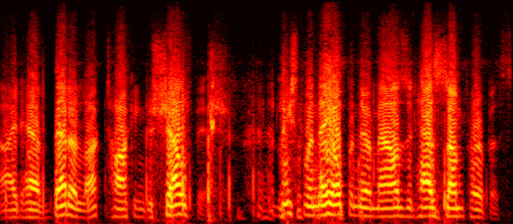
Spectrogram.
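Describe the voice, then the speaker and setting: A man's voice: medium pitch, moderate pace, no echo, natural voice. An actor playing an indignant, impatient, eloquent New England congressman in a historical audio drama, exasperated and declamatory. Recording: dull 1980s audio drama recording.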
